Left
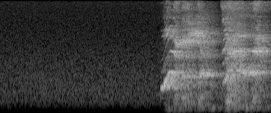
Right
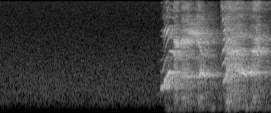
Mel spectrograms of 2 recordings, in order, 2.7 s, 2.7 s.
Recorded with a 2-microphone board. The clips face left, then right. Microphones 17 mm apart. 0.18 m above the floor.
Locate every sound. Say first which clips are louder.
1.6 s a shout: right 3 dB; 45° right (ahead or behind), 1.4 m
